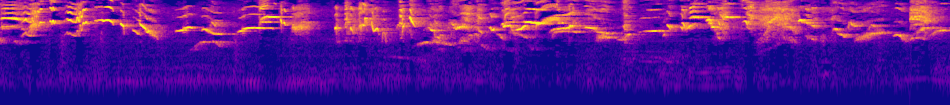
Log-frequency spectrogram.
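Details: White-rumped shama singing while facing a rival: a dense, continuous torrent of high whistles, sweeps and chattering notes with hardly a pause.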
